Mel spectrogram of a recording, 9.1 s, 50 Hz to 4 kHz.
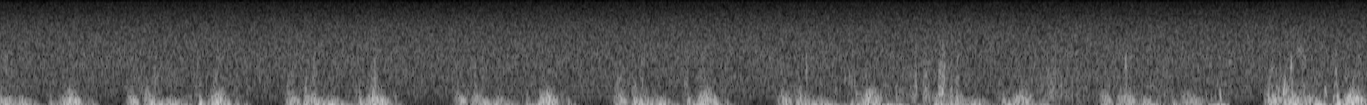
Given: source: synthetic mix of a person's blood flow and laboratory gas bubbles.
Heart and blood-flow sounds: Doppler ultrasound of blood flow; precordium
5.55-6.00 s: bubbles
8.04-8.24 s: bubbles
8.46-8.72 s: bubbles
From the record:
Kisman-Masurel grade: 122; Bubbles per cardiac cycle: 1 to 2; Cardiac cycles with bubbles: 10 to 50%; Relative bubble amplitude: moderate (0.250 to 0.450); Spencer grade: 2 (many but less than half of the cardiac periods contain bubble signals, singularly or in groups); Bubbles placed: only in the low amplitude regions of the cardiac cycle

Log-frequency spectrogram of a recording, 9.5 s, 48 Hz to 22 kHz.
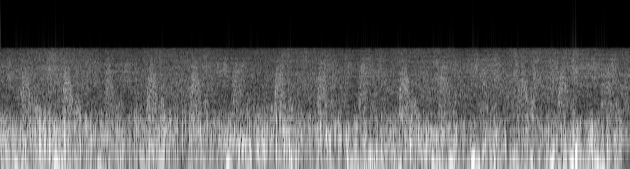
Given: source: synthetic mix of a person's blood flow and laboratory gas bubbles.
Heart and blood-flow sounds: Doppler ultrasound of blood flow; subclavian vein
0.40-0.55 s: bubbles
From the record:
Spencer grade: 1 (occasional bubble signal discernible with the cardiac motion signal, with majority of cardiac periods free of bubbles); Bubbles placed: anywhere in the cardiac cycle

